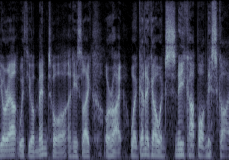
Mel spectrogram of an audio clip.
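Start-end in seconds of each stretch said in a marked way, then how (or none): 2.1-4.6 put-on gruff voice with British accent. Retelling what the mentor says on the first hooded mission: imitating a gruff british mentor. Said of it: "I'm also very British and gruff".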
